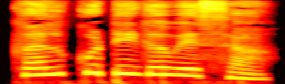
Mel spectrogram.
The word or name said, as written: ಕಲ್ಕುಟಿಗವೆಸ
